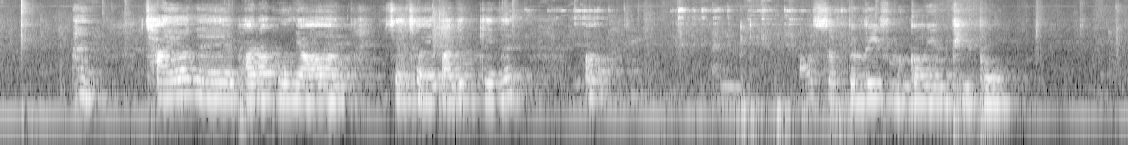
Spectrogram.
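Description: A young woman speaks softly into a microphone, heard through a loudspeaker.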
